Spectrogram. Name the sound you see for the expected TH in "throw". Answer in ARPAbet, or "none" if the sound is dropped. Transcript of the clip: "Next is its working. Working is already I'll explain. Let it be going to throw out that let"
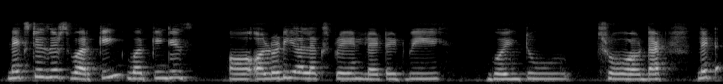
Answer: T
